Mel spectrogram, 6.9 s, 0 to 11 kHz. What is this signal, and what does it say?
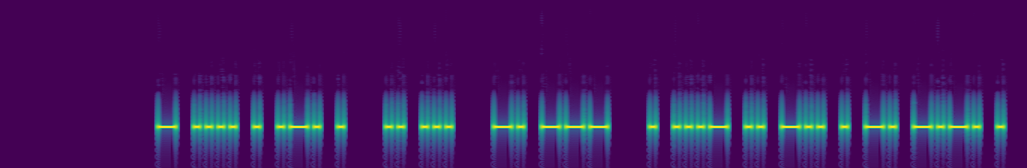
Morse code, heard as a keyed tone, about 30 wpm, 700 Hz. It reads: THERE IS NO EVIDENCE
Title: Sentences from Top 1300 Words 30wpm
